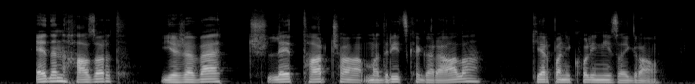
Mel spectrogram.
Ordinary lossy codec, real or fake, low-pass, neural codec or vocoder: none; real; 14.4 kHz; none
